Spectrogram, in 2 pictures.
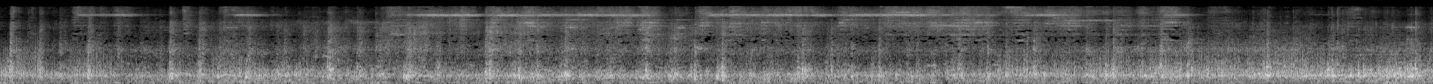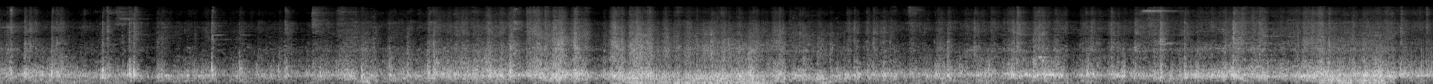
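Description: Passenger train running along the track, heard from on board: a steady rumble of wheels on rail with frequent clicks, and a thin high squeal that comes and goes during the first twelve seconds or so. The low rumble grows heavier twice in the second half.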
